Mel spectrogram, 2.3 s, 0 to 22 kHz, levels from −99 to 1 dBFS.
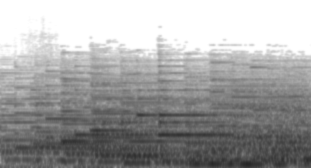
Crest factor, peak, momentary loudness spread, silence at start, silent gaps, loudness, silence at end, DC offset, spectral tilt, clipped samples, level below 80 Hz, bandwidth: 14 dB; -4 dBFS; 3 LU; 0 s; none; -19 LUFS; 0 s; under 0.1%; -8 dB/octave; under 0.1%; -26 dBFS; 7.4 kHz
